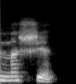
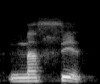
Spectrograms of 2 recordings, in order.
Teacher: दोनों में, इस शब्द में भी और अगले शब्द में भी, दोनों में दंत्य सकार है।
